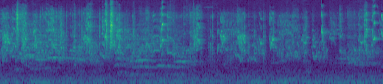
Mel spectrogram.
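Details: Budgerigar chicks being fed by their mother, giving dense, scratchy, high squawking chatter in rapid irregular bursts, continuing throughout.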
